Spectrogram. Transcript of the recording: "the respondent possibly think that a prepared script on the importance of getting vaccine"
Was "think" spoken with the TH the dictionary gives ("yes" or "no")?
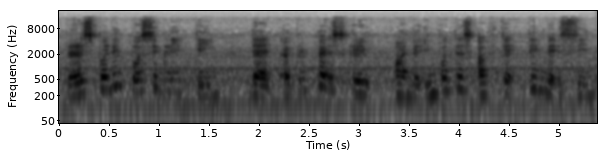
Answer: no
